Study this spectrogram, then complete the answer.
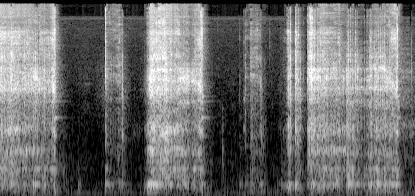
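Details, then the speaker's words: Work Sharp Pivot knife sharpener, coarse carbide slot, lifting blade while pulling back: rough dry rasping strokes every second or two like a file on steel, fading as more passes are made; normal sharpening. "as i'm pulling back i'm lifting up on the blade and listen to the sound sound like a file going across metal"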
